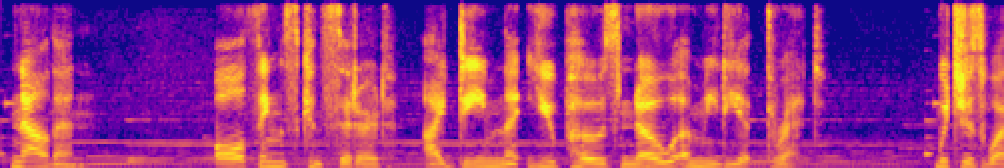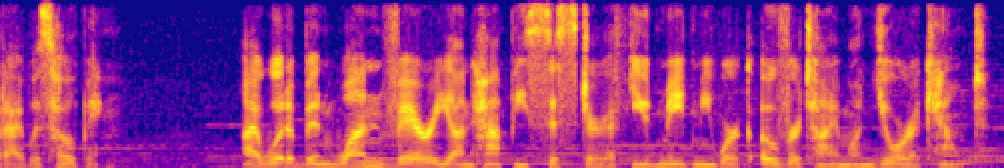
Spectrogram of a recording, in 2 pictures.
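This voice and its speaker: A woman playing a wary, sardonic nun investigator in an anime fantasy video game, speaking in a cool, dry, deliberate way. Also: low-pitched, steady tone, over music, close to an everyday voice. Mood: dry, appraising.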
